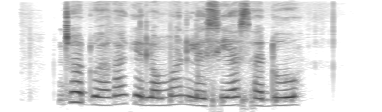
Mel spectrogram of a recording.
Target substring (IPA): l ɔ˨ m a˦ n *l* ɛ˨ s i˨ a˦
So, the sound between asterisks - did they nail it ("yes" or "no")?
yes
